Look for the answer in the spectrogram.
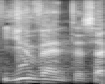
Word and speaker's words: Juventus: Were you impressed with Ronaldo's regular season debut with Juventus? Have I pronounced it correctly? – Juventus.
